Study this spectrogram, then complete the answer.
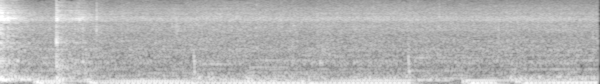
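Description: Bitter gourd frying in hot oil in a pan: a quiet, even sizzle held throughout with a low steady hum underneath and a few faint clinks, no talking.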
